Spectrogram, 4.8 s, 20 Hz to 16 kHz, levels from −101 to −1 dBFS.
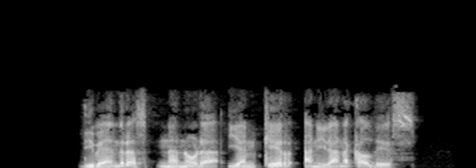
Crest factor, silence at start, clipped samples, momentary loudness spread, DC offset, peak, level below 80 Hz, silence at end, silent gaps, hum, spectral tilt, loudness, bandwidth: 14 dB; 0.8 s; under 0.1%; 7 LU; under 0.1%; -2 dBFS; -58 dBFS; 0.65 s; none; none; -6 dB/octave; -15 LUFS; 7.4 kHz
